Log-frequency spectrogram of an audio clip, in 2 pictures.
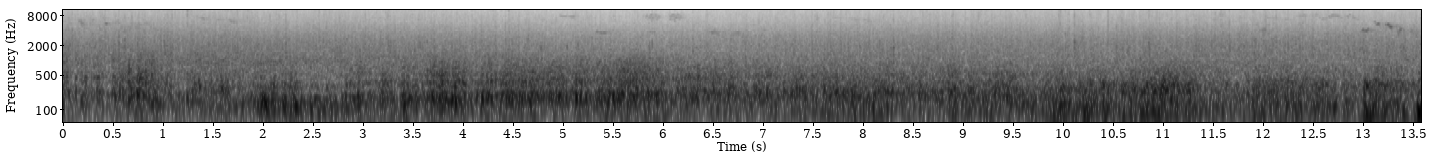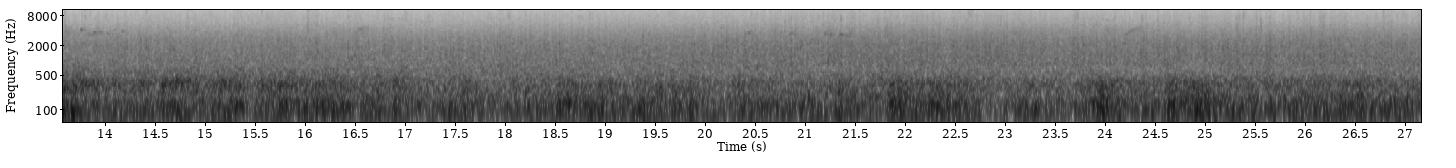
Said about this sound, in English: But here's another bonus bit of thunder, because there was just some lightning flash a moment ago.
